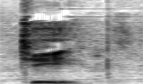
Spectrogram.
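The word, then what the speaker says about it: Kei: Key. Pronounced.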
